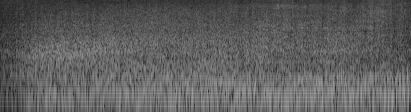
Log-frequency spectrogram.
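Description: Road traffic driving past close by: a steady noise of engines and tyres that comes up sharply at the start and holds level.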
